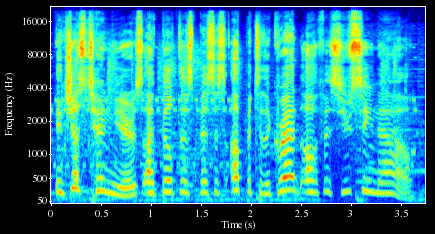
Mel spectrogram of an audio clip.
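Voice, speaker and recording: A man's voice: sits high, animated, brisk, faint music behind, voice pushed up. A man voicing a smug, entitled corporate villain for a video game, pompous and theatrical with flowery made-up words. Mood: grandiose, self-satisfied. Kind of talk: video game character voice-over.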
